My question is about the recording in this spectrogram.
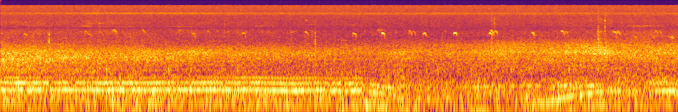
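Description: Foam RC airplane's motor and propeller running in flight: a steady hum that fades and drops in pitch about halfway through, then picks up again near the end. Small birds chirp faintly throughout.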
